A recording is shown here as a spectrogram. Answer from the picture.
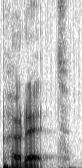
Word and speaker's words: prt: these three glyphs here are transliterated as prt and we uh pronounce it with uh each logical uh pronunciation with paret all right these three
